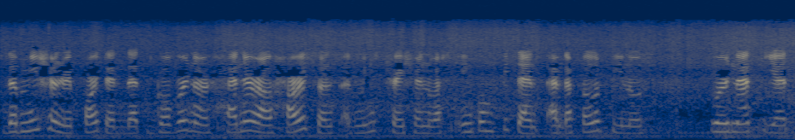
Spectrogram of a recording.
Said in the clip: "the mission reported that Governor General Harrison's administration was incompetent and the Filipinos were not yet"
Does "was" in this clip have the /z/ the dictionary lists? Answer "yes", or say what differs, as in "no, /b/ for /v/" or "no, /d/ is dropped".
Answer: no, /s/ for /z/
